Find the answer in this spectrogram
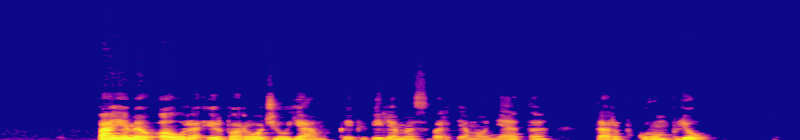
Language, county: Lithuanian, Utena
